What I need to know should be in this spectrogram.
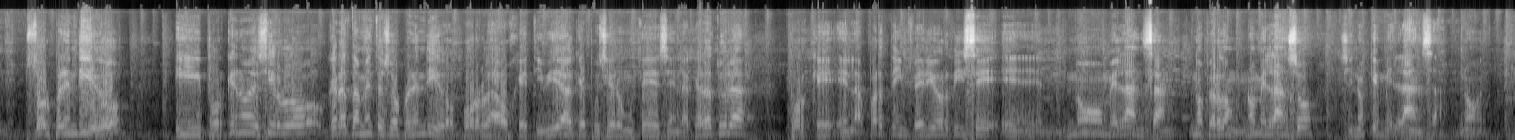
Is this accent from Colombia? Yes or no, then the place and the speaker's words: no; Peru; En relación a de dónde soy, yo soy un peruano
